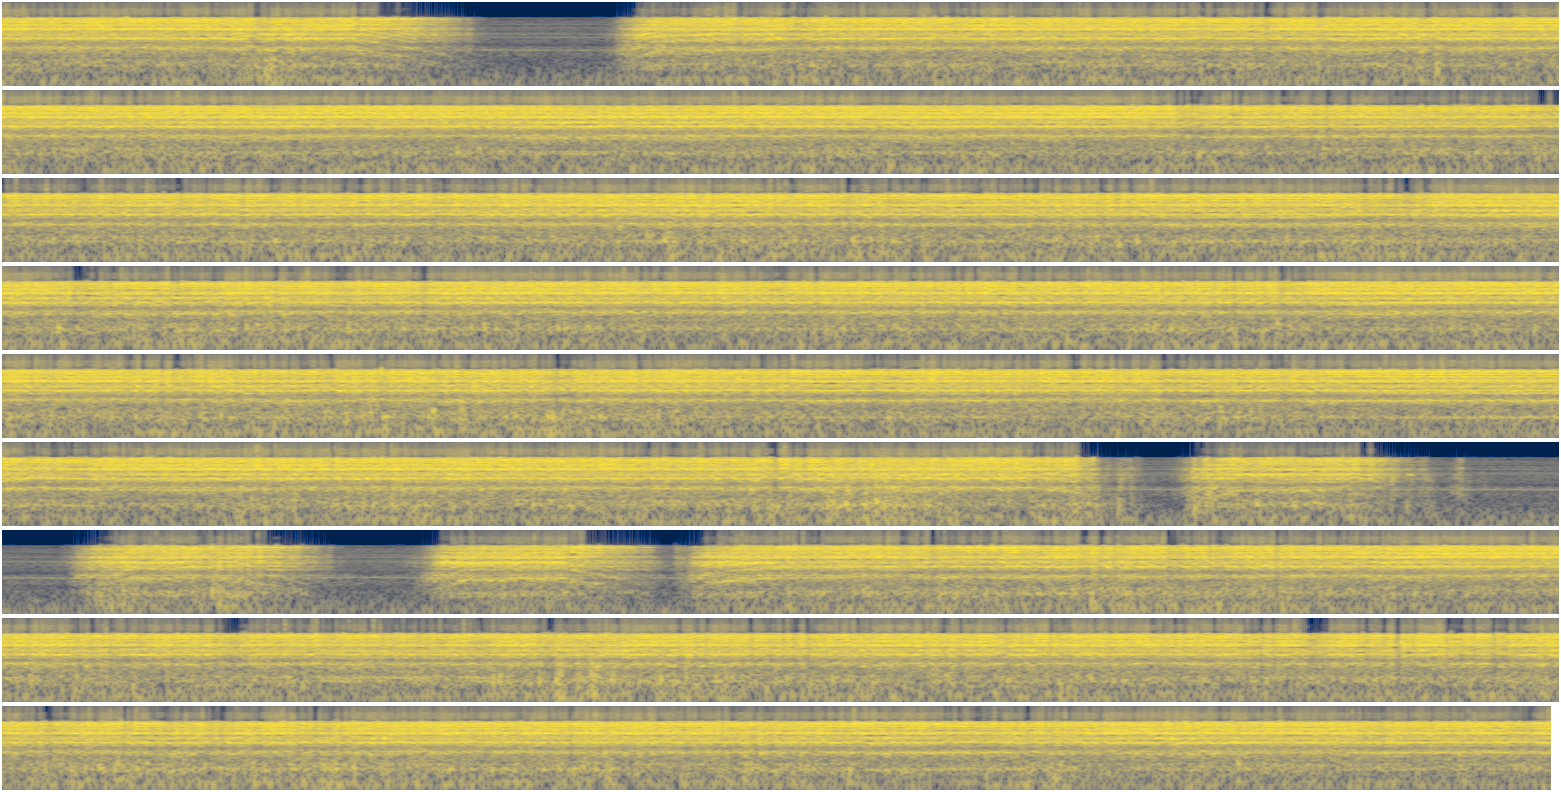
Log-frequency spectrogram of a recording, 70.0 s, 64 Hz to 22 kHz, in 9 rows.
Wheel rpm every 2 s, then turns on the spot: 210, 90, 230, 220, 230, 220, 230, 230, 230, 230, 220, 210, 230, 240, 230, 230, 230, 230, 230, 220, 230, 230, 110, 70, 80, 170, 220, 230, 230, 230, 230, 230, 230, 230, 230.
none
